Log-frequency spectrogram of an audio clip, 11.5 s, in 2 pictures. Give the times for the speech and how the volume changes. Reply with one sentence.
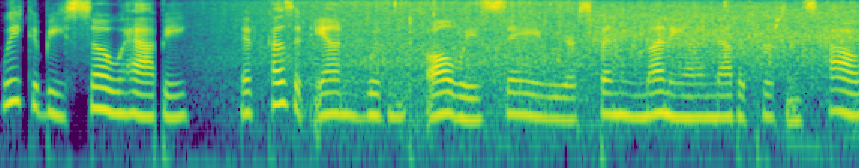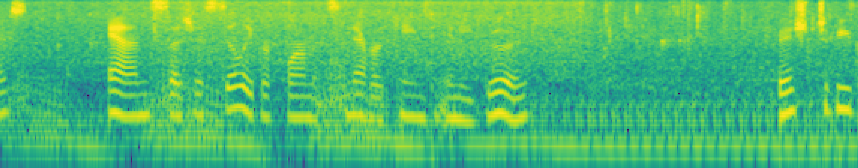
The speech can be heard from 0.0 to 9.4 s, at a steady volume; and briefly from 10.9 to 11.4 s.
